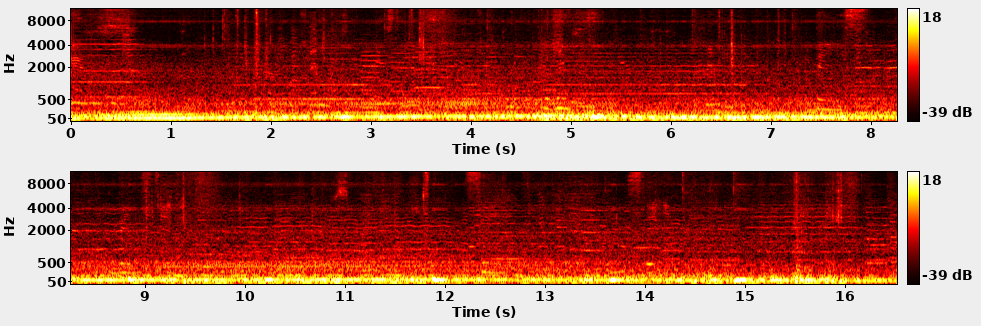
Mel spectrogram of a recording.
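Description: Steady low rumble of a car driving along a road, heard from inside the cabin, with music and a singing voice playing over it throughout.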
